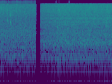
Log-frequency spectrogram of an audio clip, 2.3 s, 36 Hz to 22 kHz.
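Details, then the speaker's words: Sun SPARCstation 20 after replacing the fan with a bigger, thicker new fan mounted with Flex Tape: smooth even airy hiss, no ticking or rattle, much quieter than old fan; normal fan running. "Wow this is quiet hearing a little bit of noise from that fan but seems like it's much quieter than the old fan was so there's that"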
